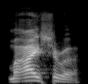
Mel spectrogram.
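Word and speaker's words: ma'aser: through ten means tenth in the hebrew it's pronounced maisha ten percent of every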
